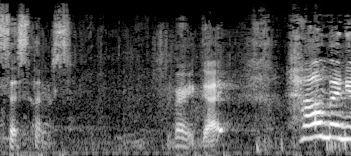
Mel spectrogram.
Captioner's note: hands rustling softly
